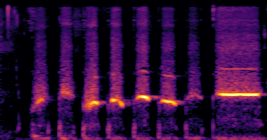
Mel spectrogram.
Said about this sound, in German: pfeift fröhlich ein Lied, irgendein Lied dabei. Zum Beispiel My Bonnie's Over the Ocean.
